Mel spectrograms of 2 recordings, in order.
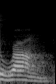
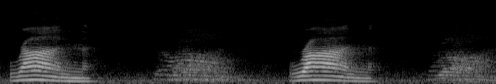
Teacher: We don't have friction in English. We've got rounding. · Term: English R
